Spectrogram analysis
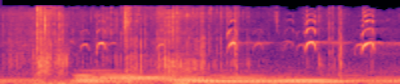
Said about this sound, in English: Those birds you hear are apparently called oyster catchers, and they're pretty annoying. They've been yelling all morning.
